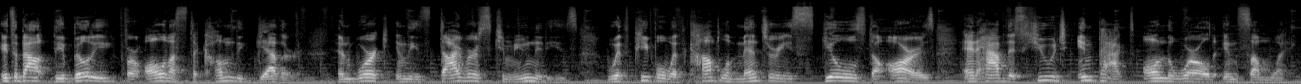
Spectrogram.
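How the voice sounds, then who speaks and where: With music in the background, a man at a medium pitch talks at a moderate pace with very wide pitch swings. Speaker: motivational speaker, coach, consultant. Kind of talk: interview answer.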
